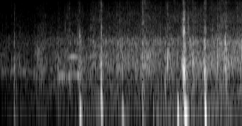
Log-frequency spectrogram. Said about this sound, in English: one more round of applause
